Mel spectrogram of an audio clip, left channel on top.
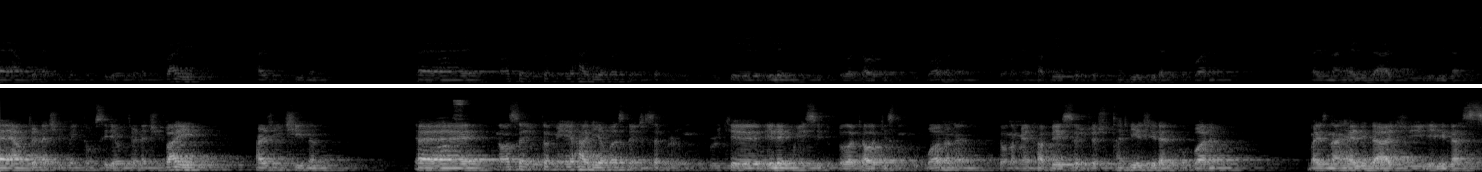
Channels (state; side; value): quieter; left; 29.8 dB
